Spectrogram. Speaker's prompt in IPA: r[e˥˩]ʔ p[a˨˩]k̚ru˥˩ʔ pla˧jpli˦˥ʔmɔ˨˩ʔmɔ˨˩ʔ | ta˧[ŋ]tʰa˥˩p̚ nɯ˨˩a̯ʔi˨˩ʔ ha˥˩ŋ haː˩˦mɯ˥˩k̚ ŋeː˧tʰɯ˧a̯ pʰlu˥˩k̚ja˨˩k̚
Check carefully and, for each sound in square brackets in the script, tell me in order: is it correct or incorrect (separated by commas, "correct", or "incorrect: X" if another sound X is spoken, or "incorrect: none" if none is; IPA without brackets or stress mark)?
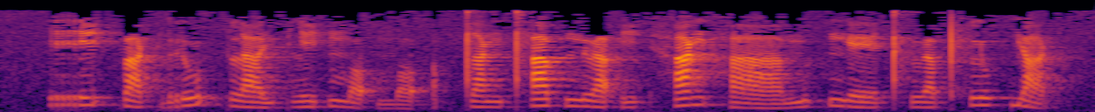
incorrect: i˥˩, correct, correct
